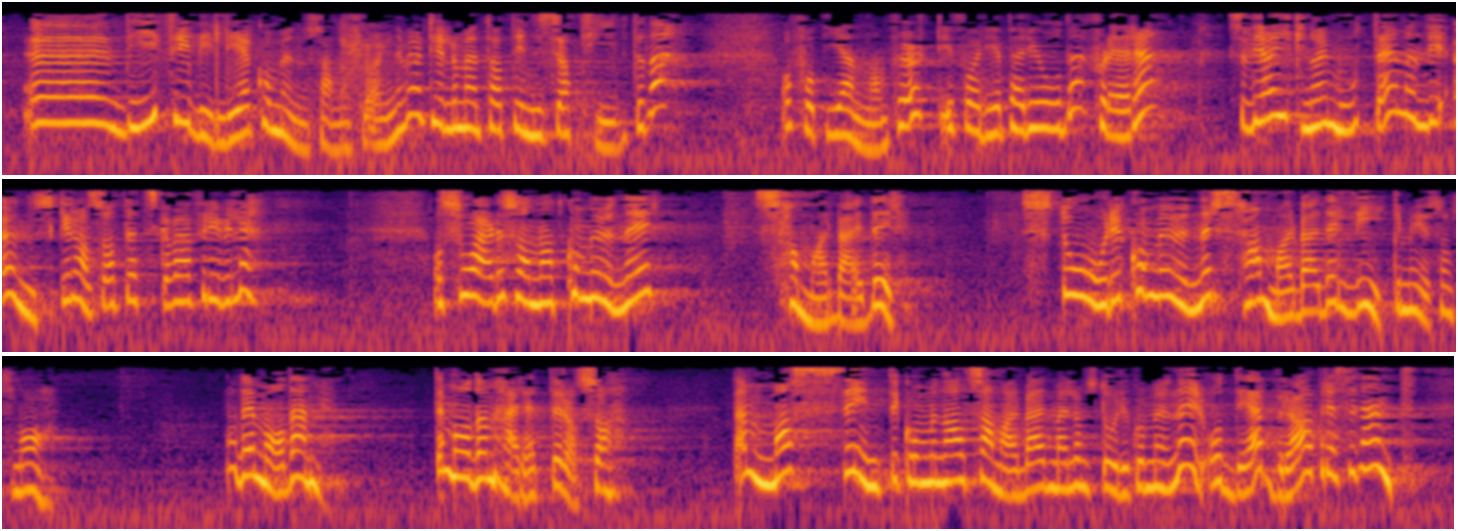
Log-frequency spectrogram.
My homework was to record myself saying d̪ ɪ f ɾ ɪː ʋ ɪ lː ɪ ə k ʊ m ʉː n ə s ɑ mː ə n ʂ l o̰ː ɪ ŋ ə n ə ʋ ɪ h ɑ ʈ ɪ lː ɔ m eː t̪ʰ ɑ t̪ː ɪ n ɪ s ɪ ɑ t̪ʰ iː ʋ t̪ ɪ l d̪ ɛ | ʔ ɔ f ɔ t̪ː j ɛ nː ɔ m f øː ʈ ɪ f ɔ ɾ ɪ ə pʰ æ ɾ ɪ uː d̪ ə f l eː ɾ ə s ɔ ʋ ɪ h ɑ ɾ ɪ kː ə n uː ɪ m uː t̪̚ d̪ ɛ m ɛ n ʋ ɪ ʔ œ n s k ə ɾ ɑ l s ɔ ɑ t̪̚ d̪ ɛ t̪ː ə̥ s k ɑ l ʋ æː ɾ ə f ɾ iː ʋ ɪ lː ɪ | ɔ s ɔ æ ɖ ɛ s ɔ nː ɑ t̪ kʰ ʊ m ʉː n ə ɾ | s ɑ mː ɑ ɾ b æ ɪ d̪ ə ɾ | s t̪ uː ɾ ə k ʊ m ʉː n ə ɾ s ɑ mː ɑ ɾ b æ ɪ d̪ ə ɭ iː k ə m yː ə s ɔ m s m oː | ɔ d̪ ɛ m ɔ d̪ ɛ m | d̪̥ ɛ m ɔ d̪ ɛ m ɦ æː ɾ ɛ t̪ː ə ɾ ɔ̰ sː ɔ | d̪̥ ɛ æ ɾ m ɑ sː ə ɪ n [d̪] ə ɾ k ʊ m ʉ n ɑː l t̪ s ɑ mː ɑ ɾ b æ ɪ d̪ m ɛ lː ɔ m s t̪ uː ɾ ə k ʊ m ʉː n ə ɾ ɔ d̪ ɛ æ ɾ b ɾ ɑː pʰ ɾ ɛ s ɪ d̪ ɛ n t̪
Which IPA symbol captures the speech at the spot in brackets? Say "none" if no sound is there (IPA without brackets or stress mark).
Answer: t̪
